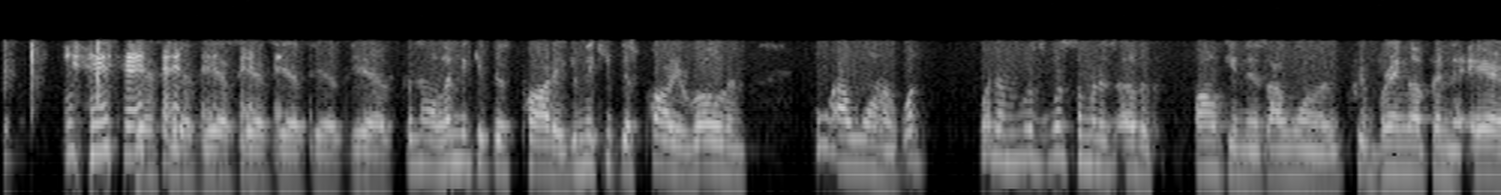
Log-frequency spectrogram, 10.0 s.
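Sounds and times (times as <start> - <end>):
hand claps from one person: 0.0 - 2.1
speech: 0.4 - 10.0
laughter: 0.5 - 5.0, 6.6 - 10.0.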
